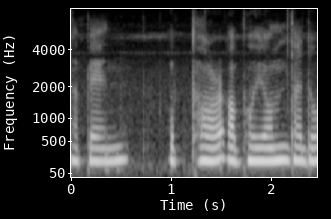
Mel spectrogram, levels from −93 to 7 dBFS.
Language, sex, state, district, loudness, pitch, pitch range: Karbi, female, Assam, Karbi Anglong, -16 LUFS, 200 Hz, 195-205 Hz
